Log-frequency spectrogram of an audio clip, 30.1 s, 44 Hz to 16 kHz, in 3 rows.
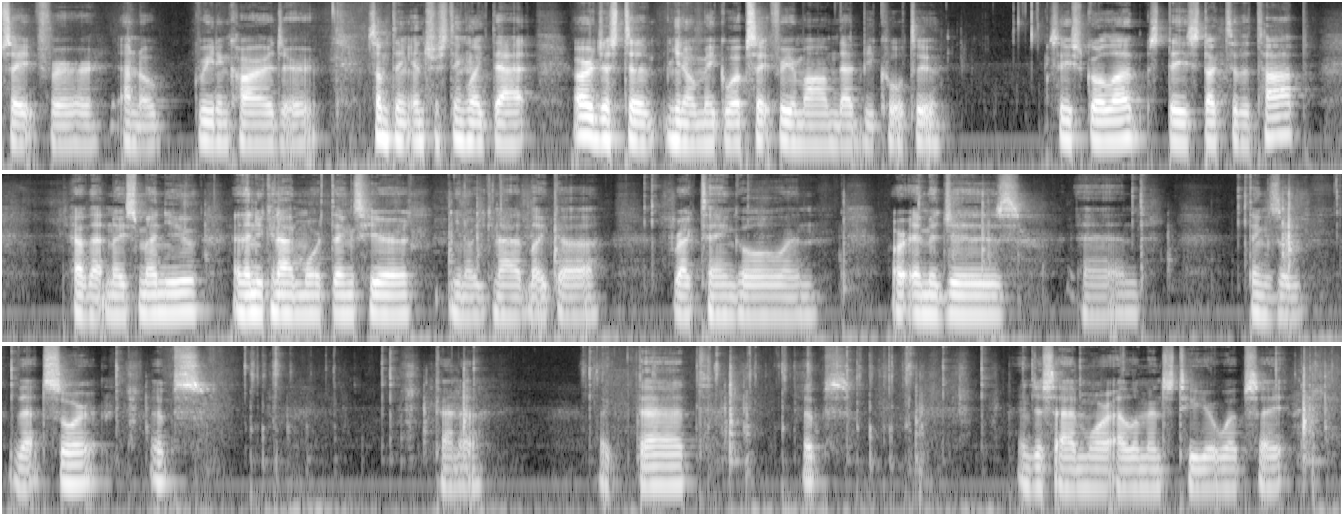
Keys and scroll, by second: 22.0 shift+super+z, 25.3 shift+super+v, 26.1 shift+super+z, 26.6 shift+super+c, 26.8 shift+super+v.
